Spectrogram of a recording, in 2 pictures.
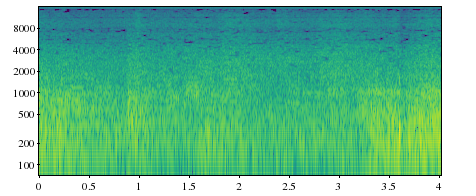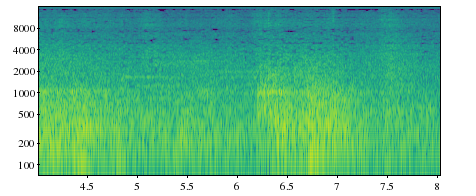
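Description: Bowling alley noise: balls rolling on wooden lanes and pins clattering, over a steady rumble from the alley. A pin crash sounds right at the start. About three and a half seconds in comes a thud as a ball is laid onto the lane, followed by its rolling and a sudden loud pin crash a little after six seconds.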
